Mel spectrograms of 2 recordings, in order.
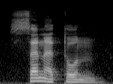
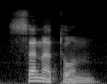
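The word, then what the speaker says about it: سَنَةٌ: So the word sana with tanween ad-dam would be sanatun. Sanatun. We pronounce the ta marbuta here as ta, like the ta in the word zaytun.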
